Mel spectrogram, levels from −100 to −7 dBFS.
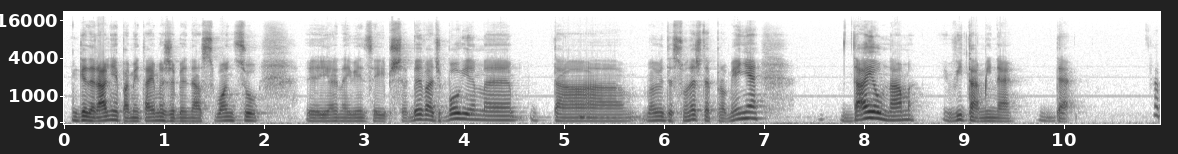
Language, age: Polish, 30-49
